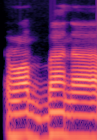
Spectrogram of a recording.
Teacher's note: समिअल्लाहु लिमन हमिदह रब्बना लकल हम्द, यहाँ रॉ को पुर पढ़ेंगे क्योंकि उसके ऊपर ज़बर है। रब्बना नून को लंबा करें क्योंकि आगे अलिफ मद है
